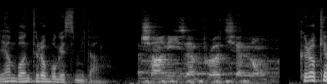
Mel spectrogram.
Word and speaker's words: Qianlong: Chinese Emperor Qianlong. 그렇게 발음한다는데 우리는 그냥 걸륭제라고 하겠습니다.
